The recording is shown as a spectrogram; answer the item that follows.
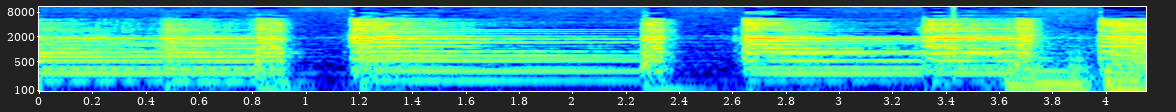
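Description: Rock music: slow electric guitar chords with an effects-laden tone, each ringing for about a second with short breaks between them. A low bass note comes in near the end.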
